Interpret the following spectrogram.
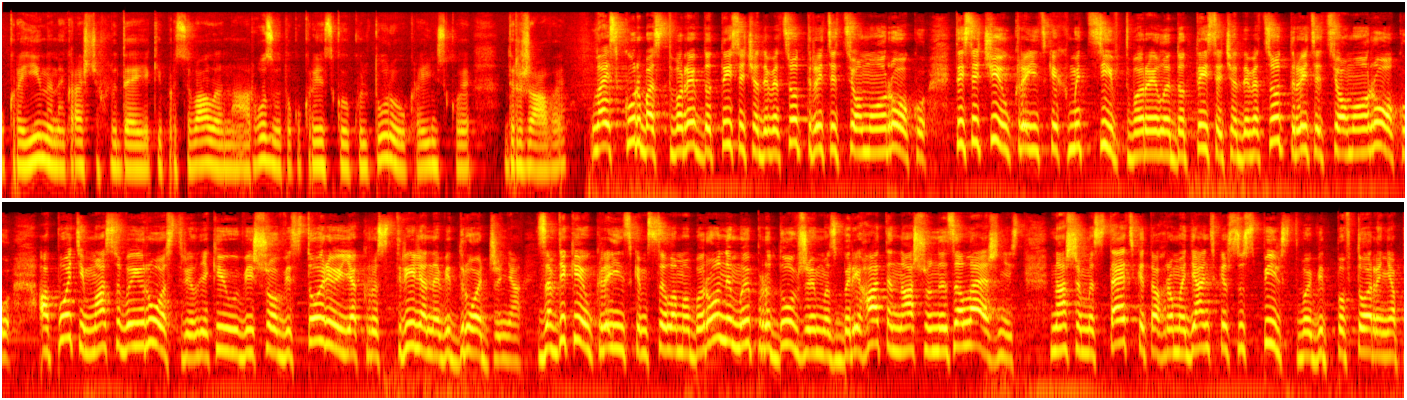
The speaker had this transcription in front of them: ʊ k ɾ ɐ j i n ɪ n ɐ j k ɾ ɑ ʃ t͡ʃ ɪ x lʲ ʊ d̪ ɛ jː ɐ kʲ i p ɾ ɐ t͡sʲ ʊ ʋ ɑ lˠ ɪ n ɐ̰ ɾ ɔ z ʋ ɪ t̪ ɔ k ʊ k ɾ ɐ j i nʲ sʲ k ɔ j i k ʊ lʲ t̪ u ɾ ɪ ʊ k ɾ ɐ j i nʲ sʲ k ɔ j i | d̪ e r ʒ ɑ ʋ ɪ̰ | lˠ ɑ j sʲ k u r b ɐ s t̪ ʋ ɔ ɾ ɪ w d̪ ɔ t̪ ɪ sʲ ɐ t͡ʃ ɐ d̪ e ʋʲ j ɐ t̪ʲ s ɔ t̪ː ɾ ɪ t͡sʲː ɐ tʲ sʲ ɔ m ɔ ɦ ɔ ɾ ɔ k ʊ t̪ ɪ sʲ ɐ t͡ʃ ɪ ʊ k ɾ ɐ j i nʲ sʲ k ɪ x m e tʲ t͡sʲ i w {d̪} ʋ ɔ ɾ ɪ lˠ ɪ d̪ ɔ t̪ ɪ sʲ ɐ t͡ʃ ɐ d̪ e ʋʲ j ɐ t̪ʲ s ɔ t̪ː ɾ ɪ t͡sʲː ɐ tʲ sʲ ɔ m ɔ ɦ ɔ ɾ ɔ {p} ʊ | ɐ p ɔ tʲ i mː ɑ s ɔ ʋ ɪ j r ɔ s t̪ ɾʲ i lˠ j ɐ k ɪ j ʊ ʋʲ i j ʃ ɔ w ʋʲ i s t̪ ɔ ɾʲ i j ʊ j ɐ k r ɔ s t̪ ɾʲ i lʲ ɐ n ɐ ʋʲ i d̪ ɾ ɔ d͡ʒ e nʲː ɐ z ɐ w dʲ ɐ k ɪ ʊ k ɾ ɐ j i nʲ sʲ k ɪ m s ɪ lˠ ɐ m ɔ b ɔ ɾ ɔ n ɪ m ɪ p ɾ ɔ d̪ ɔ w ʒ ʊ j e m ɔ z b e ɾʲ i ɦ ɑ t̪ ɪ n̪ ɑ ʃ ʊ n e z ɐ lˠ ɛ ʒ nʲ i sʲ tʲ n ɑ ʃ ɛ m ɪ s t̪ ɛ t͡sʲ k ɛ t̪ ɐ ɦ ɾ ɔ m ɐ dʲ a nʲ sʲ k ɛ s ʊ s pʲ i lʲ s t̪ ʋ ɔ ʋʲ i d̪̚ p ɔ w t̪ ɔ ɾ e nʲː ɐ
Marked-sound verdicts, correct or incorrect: incorrect, incorrect

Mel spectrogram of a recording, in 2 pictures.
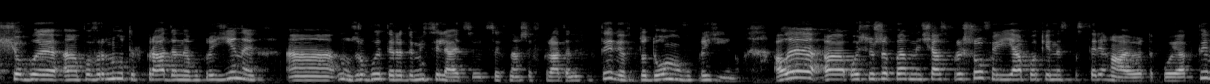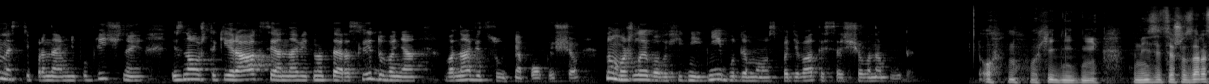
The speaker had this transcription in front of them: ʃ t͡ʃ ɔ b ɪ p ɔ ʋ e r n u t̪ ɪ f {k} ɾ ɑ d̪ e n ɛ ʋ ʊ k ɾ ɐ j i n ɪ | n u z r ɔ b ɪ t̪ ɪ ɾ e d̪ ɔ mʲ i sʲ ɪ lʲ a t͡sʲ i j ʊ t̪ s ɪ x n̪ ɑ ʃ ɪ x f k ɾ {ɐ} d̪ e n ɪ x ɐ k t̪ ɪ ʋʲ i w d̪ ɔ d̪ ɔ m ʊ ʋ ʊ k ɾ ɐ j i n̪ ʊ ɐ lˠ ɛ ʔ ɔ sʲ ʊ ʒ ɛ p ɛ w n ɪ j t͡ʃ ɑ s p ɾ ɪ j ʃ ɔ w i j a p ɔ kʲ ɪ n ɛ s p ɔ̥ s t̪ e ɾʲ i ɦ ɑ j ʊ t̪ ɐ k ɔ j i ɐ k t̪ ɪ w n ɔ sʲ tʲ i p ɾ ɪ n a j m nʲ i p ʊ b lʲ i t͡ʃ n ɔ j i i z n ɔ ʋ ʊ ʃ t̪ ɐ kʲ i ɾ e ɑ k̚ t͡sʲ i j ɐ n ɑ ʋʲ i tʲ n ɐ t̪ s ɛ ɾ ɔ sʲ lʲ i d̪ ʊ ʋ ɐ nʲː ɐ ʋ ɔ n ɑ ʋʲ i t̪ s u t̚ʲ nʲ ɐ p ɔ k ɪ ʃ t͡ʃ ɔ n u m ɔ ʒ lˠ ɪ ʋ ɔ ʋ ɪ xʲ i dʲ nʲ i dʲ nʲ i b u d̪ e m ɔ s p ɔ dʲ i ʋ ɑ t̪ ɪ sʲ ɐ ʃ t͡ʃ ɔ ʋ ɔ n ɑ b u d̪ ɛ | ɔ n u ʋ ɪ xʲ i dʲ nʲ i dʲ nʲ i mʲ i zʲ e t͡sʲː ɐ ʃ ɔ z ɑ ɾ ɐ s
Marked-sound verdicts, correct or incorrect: correct, incorrect

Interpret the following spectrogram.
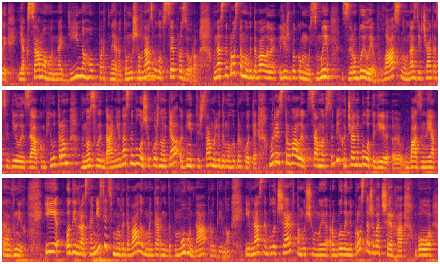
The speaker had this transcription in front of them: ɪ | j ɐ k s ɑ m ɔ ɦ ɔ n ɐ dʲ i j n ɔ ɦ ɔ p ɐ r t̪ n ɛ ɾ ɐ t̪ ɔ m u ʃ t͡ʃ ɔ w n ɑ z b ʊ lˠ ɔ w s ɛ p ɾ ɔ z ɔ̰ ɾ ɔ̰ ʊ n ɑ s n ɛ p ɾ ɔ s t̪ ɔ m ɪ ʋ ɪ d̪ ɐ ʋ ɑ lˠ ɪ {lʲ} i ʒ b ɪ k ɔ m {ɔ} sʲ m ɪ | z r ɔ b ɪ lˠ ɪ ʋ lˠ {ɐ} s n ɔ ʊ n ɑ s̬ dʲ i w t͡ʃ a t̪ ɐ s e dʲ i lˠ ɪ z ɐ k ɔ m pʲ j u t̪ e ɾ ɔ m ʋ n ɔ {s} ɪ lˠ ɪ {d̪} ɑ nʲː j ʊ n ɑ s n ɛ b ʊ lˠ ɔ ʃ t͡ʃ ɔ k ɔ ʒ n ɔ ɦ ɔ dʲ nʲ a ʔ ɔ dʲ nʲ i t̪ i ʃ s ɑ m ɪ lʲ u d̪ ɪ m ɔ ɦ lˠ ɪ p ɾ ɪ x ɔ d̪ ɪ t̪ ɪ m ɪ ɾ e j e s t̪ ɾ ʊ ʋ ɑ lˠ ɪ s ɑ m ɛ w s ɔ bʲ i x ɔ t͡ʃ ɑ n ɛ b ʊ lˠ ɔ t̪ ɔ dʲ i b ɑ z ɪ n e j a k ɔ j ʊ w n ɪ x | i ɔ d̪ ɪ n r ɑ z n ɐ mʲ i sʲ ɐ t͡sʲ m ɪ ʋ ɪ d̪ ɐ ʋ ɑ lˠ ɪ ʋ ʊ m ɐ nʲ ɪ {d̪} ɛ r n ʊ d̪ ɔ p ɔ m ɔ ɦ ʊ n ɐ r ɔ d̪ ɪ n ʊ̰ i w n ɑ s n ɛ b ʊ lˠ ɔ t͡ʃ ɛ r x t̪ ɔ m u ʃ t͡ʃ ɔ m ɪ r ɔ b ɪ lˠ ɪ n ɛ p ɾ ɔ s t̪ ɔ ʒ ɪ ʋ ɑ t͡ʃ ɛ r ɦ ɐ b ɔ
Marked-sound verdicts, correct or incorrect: correct, incorrect, incorrect, correct, correct, incorrect

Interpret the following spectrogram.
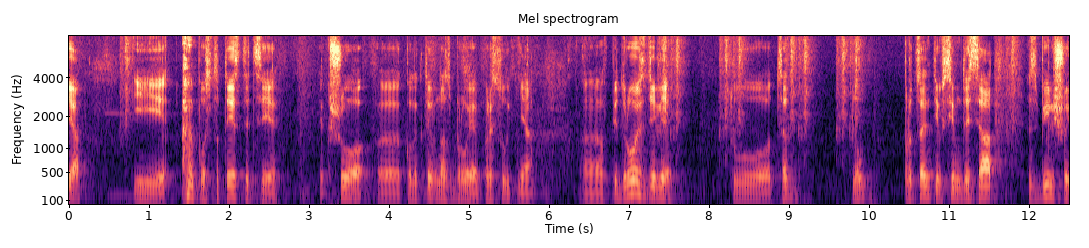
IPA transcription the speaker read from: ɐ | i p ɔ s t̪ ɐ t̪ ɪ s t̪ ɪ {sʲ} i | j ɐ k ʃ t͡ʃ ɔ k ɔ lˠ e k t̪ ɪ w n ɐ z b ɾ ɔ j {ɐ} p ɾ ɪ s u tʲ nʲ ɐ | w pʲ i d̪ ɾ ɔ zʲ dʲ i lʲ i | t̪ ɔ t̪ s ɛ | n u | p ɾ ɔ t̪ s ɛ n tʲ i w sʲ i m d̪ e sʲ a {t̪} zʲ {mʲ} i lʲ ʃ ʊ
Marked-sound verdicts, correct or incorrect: incorrect, correct, correct, incorrect

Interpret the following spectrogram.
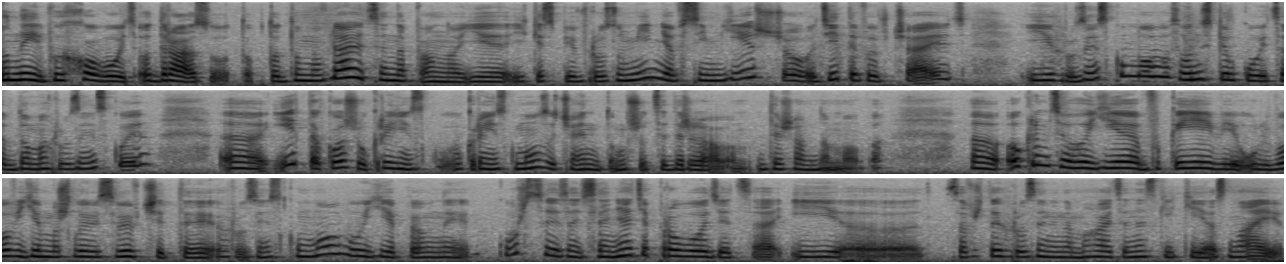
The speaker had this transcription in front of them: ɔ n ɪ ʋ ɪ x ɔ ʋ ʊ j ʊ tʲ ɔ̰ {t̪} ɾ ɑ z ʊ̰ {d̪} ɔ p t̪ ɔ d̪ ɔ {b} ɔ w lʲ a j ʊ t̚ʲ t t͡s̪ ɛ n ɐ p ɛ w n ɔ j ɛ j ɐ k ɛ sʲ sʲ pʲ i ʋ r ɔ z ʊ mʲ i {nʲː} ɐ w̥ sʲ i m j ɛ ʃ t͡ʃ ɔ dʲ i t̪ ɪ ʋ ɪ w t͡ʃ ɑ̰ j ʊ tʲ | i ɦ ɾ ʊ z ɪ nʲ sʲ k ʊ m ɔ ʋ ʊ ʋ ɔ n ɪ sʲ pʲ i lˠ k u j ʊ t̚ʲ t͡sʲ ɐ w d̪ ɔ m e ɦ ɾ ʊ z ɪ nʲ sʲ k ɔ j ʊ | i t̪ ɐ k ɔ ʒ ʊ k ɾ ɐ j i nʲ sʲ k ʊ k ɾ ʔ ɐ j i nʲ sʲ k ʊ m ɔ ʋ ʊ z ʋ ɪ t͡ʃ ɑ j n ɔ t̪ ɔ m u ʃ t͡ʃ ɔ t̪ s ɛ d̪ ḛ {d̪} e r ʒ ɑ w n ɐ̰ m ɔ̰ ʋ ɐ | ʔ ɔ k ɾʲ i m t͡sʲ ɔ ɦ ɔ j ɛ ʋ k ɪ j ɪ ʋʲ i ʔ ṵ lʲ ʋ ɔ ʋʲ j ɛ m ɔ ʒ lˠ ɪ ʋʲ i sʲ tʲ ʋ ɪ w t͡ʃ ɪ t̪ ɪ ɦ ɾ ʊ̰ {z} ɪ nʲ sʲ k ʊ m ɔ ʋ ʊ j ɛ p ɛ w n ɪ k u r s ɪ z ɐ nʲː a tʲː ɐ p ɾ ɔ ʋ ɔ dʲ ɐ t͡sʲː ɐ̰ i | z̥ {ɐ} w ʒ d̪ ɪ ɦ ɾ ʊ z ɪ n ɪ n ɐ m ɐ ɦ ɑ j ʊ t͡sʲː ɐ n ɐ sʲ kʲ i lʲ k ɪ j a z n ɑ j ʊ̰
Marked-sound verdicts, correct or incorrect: incorrect, incorrect, incorrect, correct, correct, correct, correct

